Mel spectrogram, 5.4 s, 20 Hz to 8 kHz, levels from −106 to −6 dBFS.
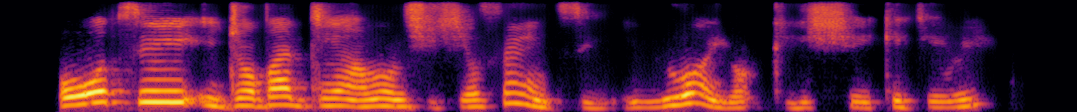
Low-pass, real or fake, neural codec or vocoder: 7.2 kHz; fake; codec, 16 kHz, 2 kbps, X-Codec, HuBERT features, trained on general audio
